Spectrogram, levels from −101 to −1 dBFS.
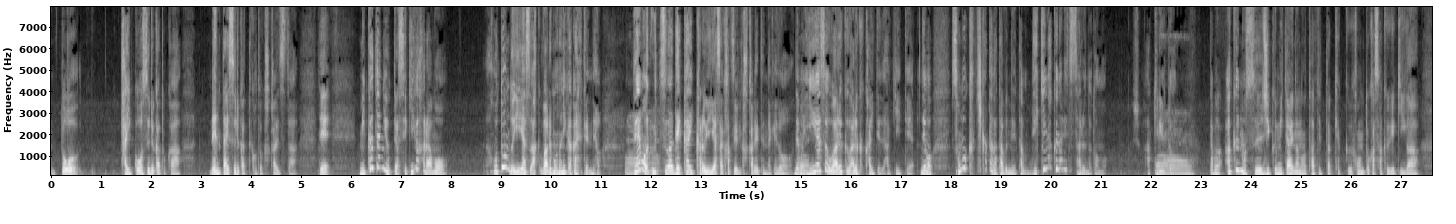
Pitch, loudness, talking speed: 165 Hz, -20 LUFS, 335 characters per minute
